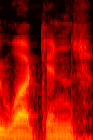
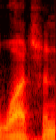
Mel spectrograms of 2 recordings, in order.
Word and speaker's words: Watkins: you this is corey watkins his name is not watson it's watkins i pronounce it wrong i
